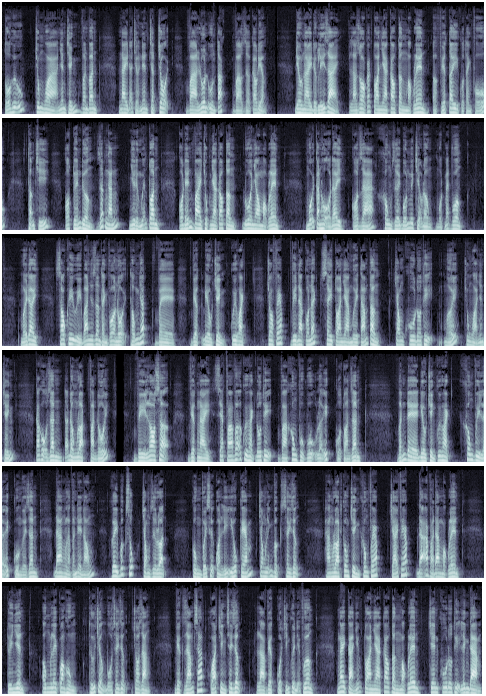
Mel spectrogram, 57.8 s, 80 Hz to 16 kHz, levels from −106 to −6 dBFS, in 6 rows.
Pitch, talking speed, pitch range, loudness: 125 Hz, 245 wpm, 110-140 Hz, -23 LUFS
